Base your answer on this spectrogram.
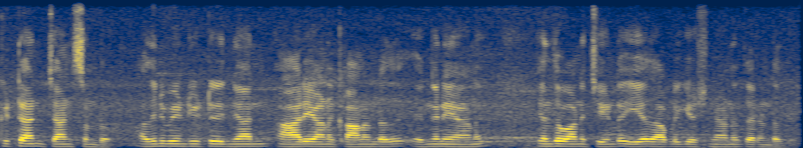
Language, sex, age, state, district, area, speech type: Malayalam, male, 45-60, Kerala, Kottayam, urban, spontaneous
